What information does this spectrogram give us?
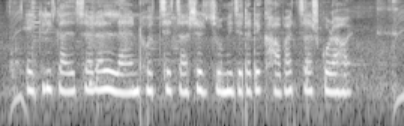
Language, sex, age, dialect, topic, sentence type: Bengali, female, 18-24, Western, agriculture, statement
